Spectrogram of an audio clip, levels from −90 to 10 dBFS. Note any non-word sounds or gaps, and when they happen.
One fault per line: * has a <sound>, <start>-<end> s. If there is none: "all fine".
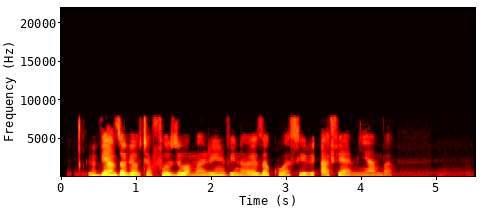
all fine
